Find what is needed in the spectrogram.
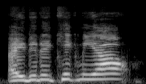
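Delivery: normal talking voice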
